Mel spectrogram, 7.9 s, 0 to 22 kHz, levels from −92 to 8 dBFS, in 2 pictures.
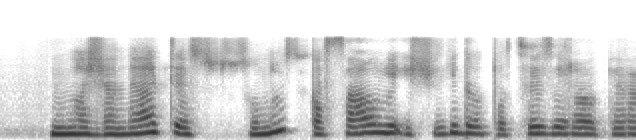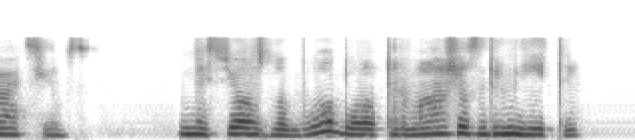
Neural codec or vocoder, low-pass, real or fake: codec, 16 kHz, 1 kbps, FreqCodec, smaller model; 7.2 kHz; fake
